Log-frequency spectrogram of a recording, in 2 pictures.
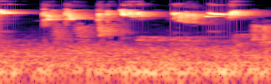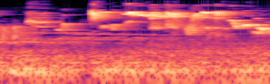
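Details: Orange-headed thrush in active song, its clear voice pouring out high chirps, buzzy trills and descending whistled notes in short bursts over a soft background hiss.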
